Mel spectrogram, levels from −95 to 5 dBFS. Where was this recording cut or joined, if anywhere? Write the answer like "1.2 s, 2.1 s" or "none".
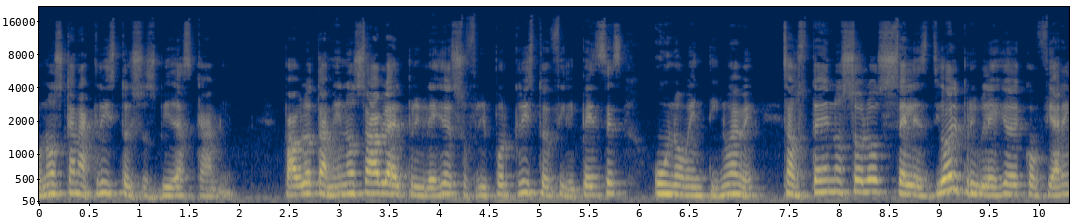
7.5 s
